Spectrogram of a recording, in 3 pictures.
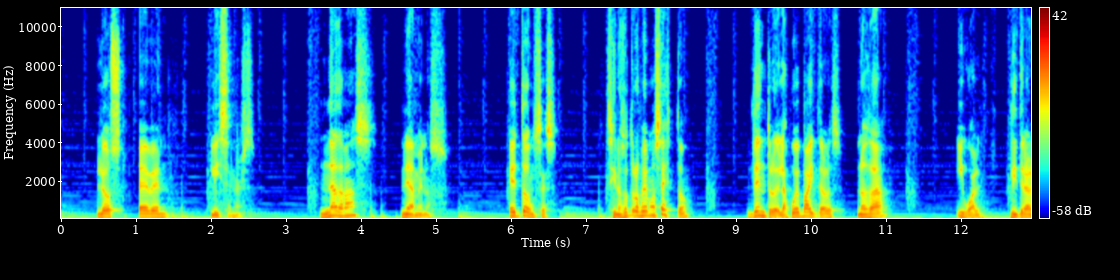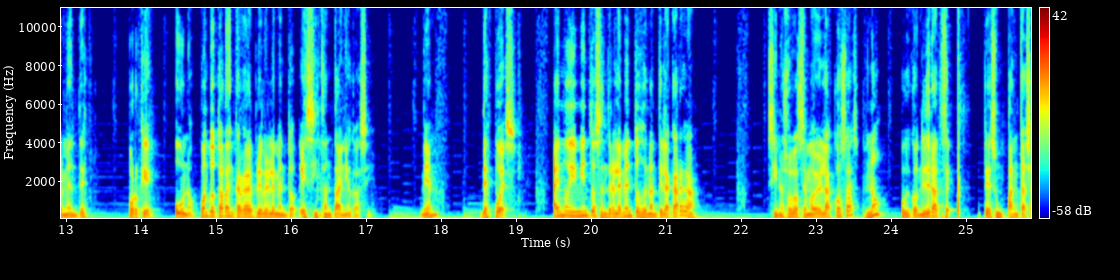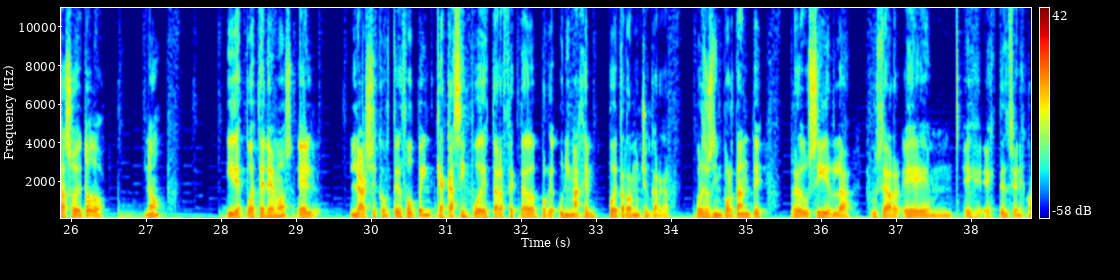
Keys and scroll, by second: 0.0-2.2 typing, 6.5 ctrl+s, 8.0 shift+v, 8.5 Escape, 9.6 k, 12.9 j, 13.5 Escape, 13.7 j, 14.4 shift+v, 15.8 Escape, 18.6 k, 19.4 shift+v, 22.4 Escape, 27.8 k, 28.8 shift+v.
